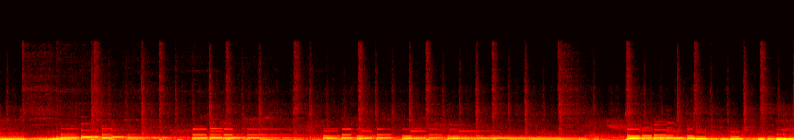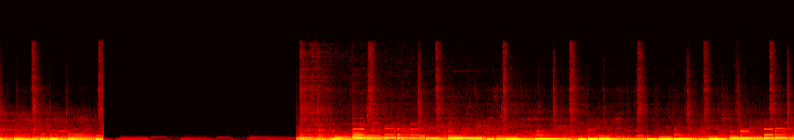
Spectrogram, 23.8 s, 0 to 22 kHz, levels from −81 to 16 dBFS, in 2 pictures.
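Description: From 13.45 s to 16.35 s the sound drops by about 34 dB and turns faint and ghostly, with nearly all of it gone. That's likely one channel inverted: with one side's polarity flipped, whatever the channels share cancels when they're summed to mono.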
